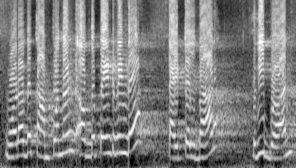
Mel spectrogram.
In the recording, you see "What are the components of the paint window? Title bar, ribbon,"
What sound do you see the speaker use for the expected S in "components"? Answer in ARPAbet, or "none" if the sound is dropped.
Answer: none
